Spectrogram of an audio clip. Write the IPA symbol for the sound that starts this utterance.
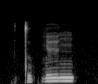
t̪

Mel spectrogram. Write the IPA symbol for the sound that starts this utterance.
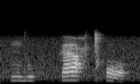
n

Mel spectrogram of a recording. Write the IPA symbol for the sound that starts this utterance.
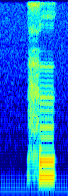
h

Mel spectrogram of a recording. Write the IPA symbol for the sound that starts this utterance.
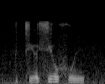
tʲ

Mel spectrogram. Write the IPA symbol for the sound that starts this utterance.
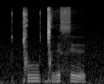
ǀ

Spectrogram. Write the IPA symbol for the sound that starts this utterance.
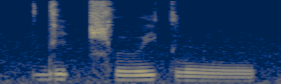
d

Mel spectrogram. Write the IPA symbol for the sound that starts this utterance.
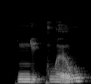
ɲ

